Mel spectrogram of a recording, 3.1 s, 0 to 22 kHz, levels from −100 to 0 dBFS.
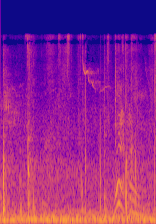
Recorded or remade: recorded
